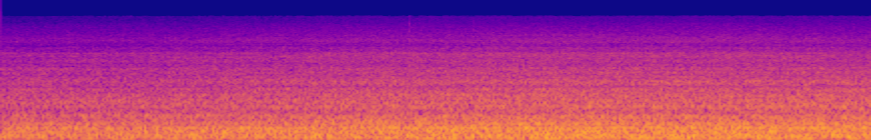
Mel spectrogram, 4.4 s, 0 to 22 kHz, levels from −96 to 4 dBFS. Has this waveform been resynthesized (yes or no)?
no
